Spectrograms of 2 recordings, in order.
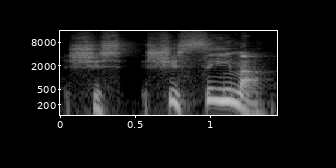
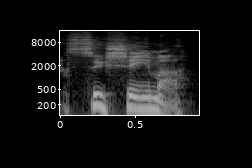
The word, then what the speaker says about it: Tsushima: can see the without the reflection ghost of shisema i can't pronounce it i was gonna get it wrong ghost of tsushima absolutely amazing i'm gonna watch the stream here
